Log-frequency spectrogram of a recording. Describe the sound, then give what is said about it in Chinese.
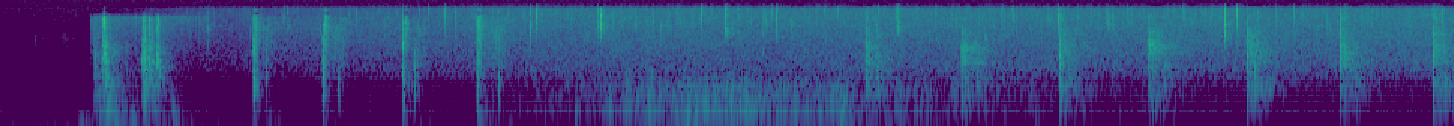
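Heavy rain pours down in a sudden downpour, a dense steady hiss of water broken by many sharp splashing impacts throughout, loud and with no voices. “立马就大雨倾盆。”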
